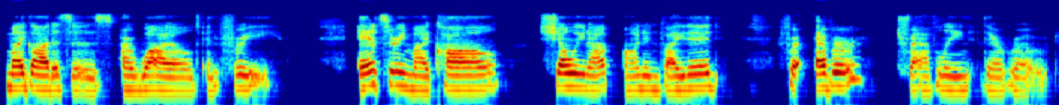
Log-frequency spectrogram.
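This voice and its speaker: A woman hosting a podcast, her voice squeaky from a cold, chatting casually and then slowly reading a ritual invocation. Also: steady tone, a little mellow, dull audio. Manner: slow, deliberate, chanting readings. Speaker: podcast host.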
